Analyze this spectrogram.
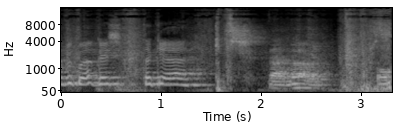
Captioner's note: sound effect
